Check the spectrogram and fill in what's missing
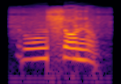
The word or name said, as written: Bom Sono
